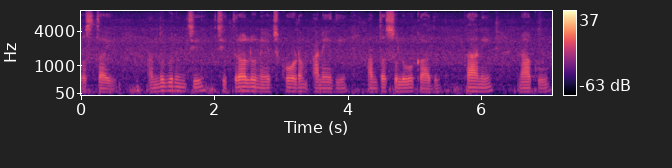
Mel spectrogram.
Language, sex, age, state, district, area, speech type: Telugu, male, 18-30, Telangana, Vikarabad, urban, spontaneous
